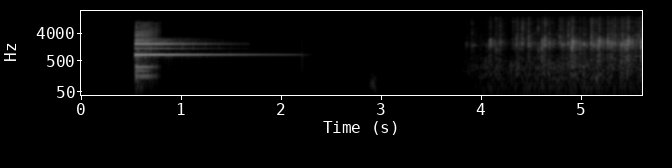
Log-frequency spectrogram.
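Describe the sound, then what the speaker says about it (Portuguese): A single bell is struck to close a meeting, a loud, clear ring that decays slowly over about a second and a half, followed after a pause by a faint rustling clatter. "o companheiro Marcelo faça a apresentação da filmagem de encerramento da nossa reunião e o sino que fecha efetivamente a nossa reunião, Marcelo."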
